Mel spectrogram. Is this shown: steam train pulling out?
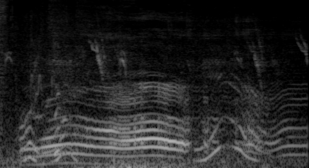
no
